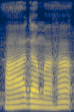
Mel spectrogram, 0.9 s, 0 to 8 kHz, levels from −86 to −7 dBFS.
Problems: none marked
